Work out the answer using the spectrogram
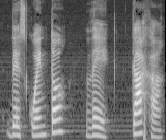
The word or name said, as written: descuento de caja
